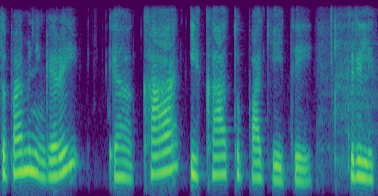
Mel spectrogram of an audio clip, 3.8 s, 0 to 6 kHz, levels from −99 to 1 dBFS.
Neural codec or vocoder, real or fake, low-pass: none; real; 5.4 kHz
